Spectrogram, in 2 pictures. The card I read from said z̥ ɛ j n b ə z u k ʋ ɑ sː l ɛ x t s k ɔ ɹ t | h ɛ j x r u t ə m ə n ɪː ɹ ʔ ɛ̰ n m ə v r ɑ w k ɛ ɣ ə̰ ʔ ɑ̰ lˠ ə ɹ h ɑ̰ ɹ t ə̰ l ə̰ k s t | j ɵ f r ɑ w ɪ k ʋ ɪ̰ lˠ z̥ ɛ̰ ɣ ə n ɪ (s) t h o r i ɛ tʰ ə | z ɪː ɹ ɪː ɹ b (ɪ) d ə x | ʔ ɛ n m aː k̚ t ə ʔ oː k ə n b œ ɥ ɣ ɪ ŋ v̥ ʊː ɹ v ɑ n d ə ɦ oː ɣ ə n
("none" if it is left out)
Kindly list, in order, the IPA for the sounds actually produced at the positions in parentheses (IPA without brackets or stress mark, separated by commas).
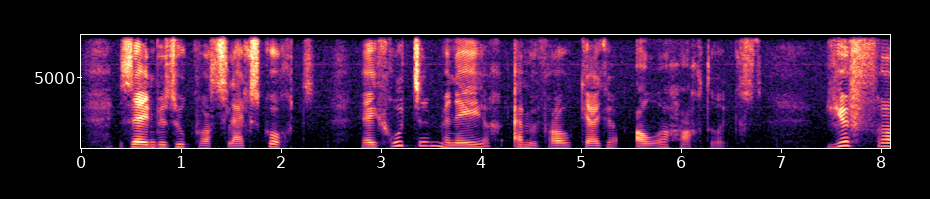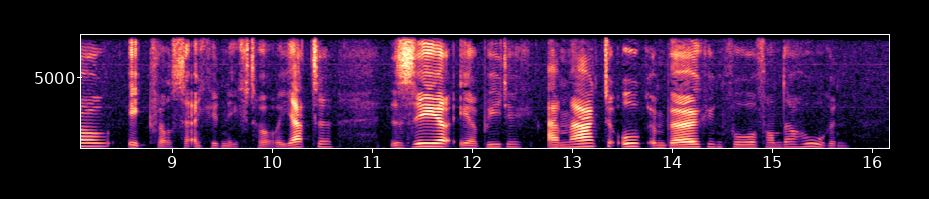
x, i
